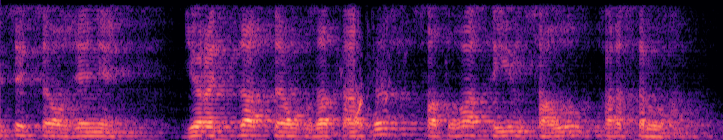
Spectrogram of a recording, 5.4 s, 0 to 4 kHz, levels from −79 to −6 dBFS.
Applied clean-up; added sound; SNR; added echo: neural separator model SepFormer DNS4.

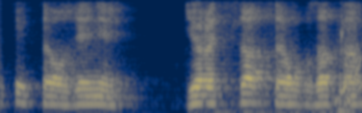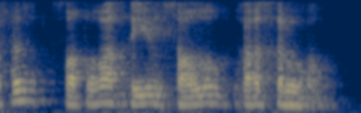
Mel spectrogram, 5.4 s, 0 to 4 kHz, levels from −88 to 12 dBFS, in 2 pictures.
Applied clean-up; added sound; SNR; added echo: neural mask model DeepFilterNet 3.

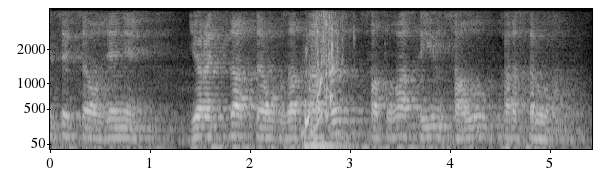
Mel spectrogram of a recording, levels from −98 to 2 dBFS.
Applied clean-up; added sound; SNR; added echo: none; Gurgling; -1 dB; reverberation time 1.1 s.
